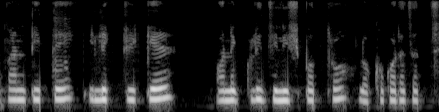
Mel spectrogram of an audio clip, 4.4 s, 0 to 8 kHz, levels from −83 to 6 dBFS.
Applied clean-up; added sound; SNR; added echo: neural mask model Resemble Enhance denoiser.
